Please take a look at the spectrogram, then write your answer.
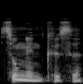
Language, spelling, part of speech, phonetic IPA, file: German, Zungenküsse, noun, [ˈt͡sʊŋənˌkʏsə], De-Zungenküsse.ogg
- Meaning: nominative/accusative/genitive plural of Zungenkuss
